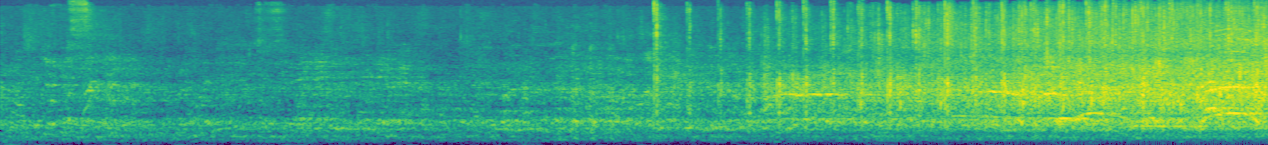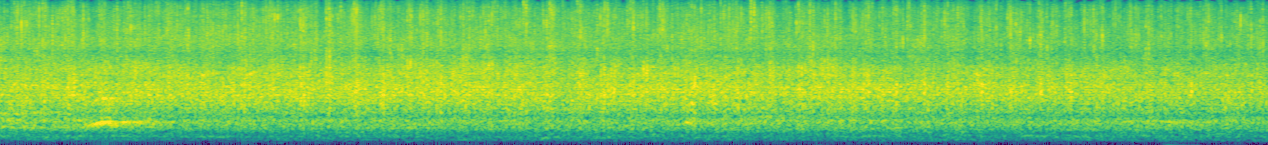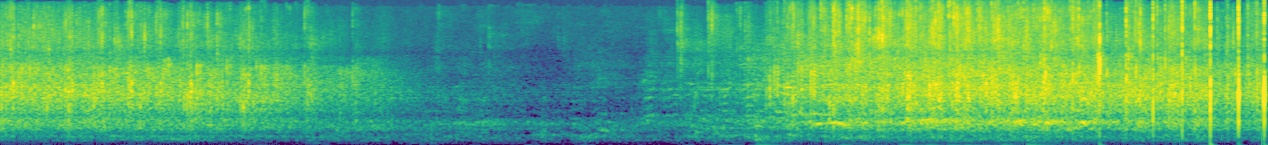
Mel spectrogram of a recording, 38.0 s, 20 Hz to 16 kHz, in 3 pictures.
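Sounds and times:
audience applauding: 7.2s - 29.1s, 32.6s - 38.0s.

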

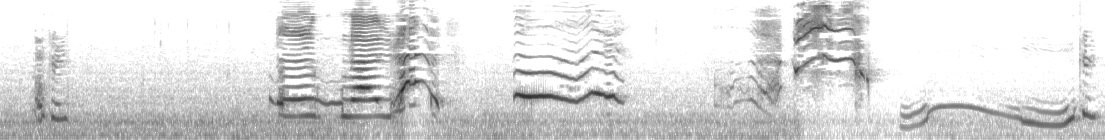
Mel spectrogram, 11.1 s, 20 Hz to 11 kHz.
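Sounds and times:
baby squealing and cooing: 5.2s - 6.3s, 7.2s - 8.8s.

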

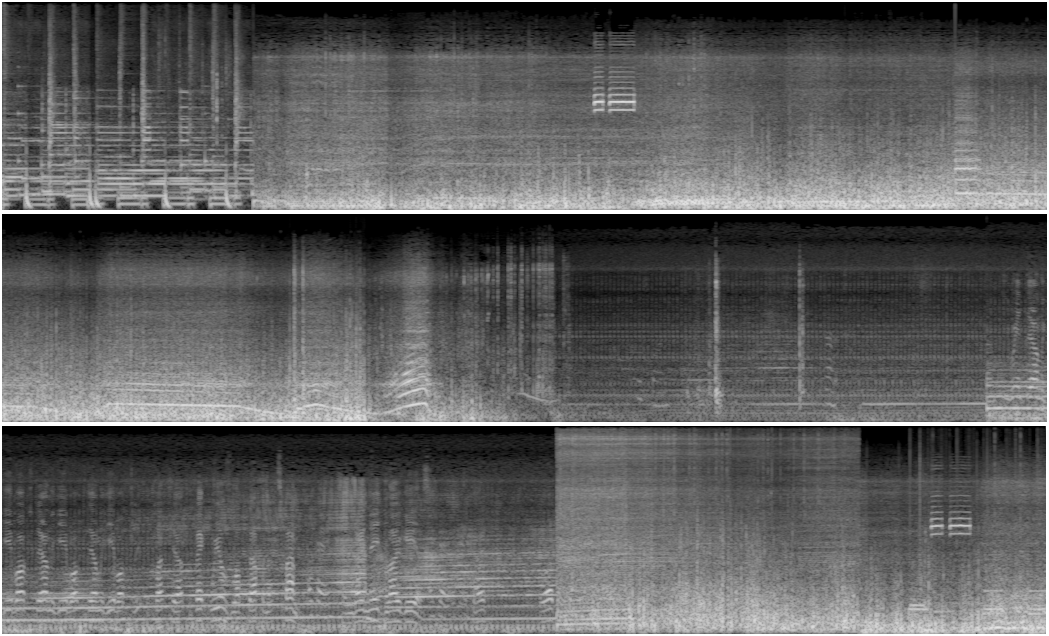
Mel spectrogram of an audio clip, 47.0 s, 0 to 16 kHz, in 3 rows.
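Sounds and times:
race car engine revving: 14.2s - 22.4s, 24.7s - 44.2s, 45.0s - 47.0s.

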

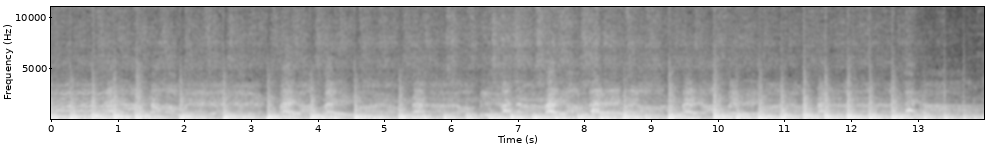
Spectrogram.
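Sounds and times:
group singing in wavering voices: 0.0s - 14.0s
large drum pounded steadily: 0.0s - 14.0s.

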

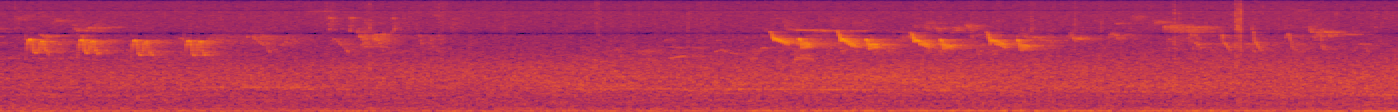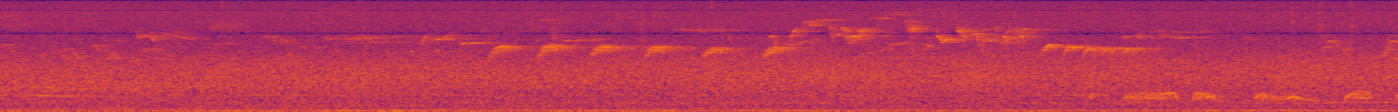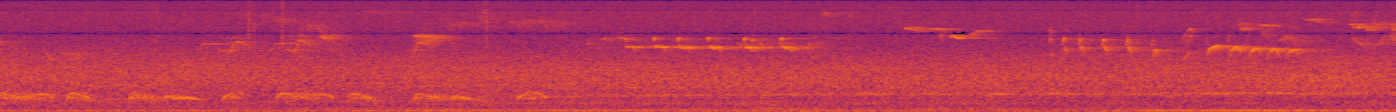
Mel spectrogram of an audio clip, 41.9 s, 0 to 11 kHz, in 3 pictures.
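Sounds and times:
steady background hiss: 0.0s - 41.9s
low bird calls: 24.7s - 34.2s.

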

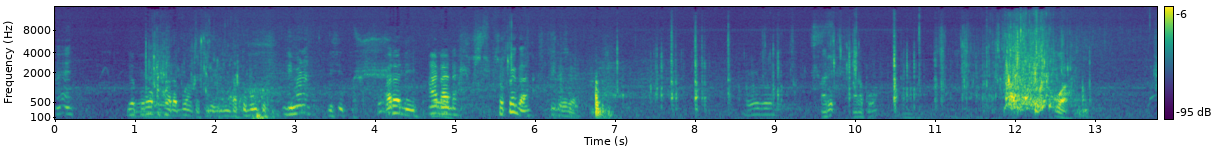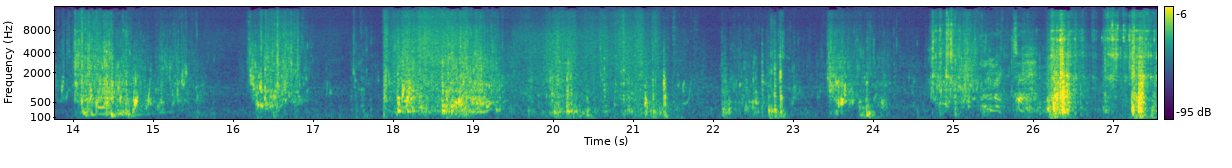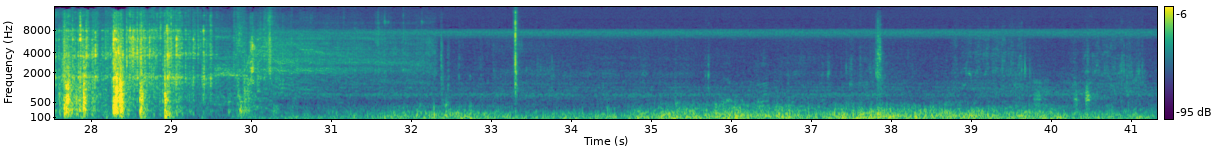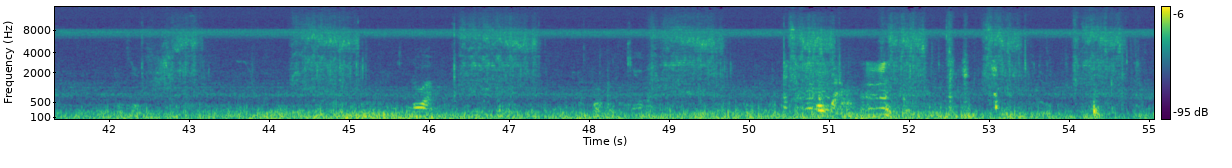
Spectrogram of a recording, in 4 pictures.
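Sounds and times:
insect chorus buzzing: 0.0s - 55.0s
fish splashing at surface: 16.2s - 17.0s
brief hiss: 29.5s - 32.3s.

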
